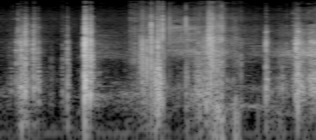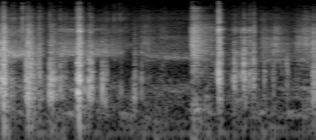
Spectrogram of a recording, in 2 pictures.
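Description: Light clicks and taps of small plastic toy figures and pieces being handled and set down on a wooden table, with a soft rustle of handling about two to three seconds in.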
